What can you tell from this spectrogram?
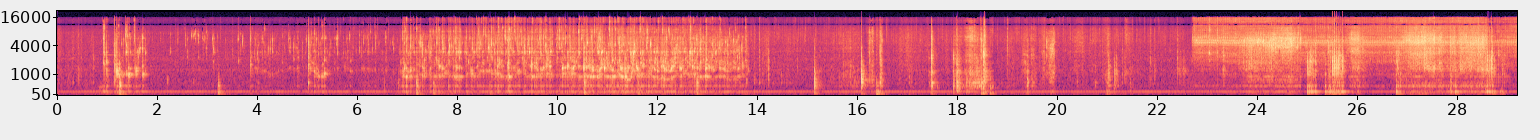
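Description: Coffee being made in a ceramic mug: scattered clinks and knocks against the mug, then a liquid poured in for several seconds. From about three-quarters of the way through, a handheld battery milk frother whirs in the coffee in two short runs. A steady low hum sits underneath.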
